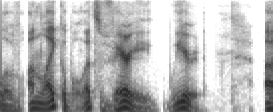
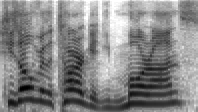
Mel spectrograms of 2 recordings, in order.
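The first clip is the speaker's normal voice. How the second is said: screaming, higher and louder; 12 semitones higher, 6 dB louder than usual. Coming in again to yell at the others, screaming. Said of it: "come in here like this all the time and scream".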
